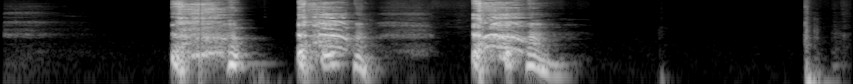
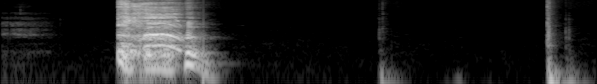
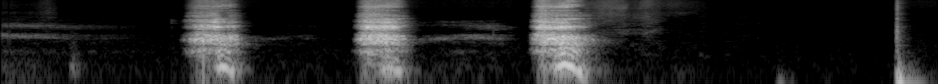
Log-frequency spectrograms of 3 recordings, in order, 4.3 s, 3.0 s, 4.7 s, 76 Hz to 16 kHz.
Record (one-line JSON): {"three_cough_length": "4.3 s", "three_cough_amplitude": 32768, "three_cough_signal_mean_std_ratio": 0.4, "cough_length": "3.0 s", "cough_amplitude": 32768, "cough_signal_mean_std_ratio": 0.3, "exhalation_length": "4.7 s", "exhalation_amplitude": 23791, "exhalation_signal_mean_std_ratio": 0.31, "survey_phase": "beta (2021-08-13 to 2022-03-07)", "age": "45-64", "gender": "Female", "wearing_mask": "No", "symptom_headache": true, "smoker_status": "Never smoked", "respiratory_condition_asthma": false, "respiratory_condition_other": false, "recruitment_source": "REACT", "submission_delay": "4 days", "covid_test_result": "Negative", "covid_test_method": "RT-qPCR"}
